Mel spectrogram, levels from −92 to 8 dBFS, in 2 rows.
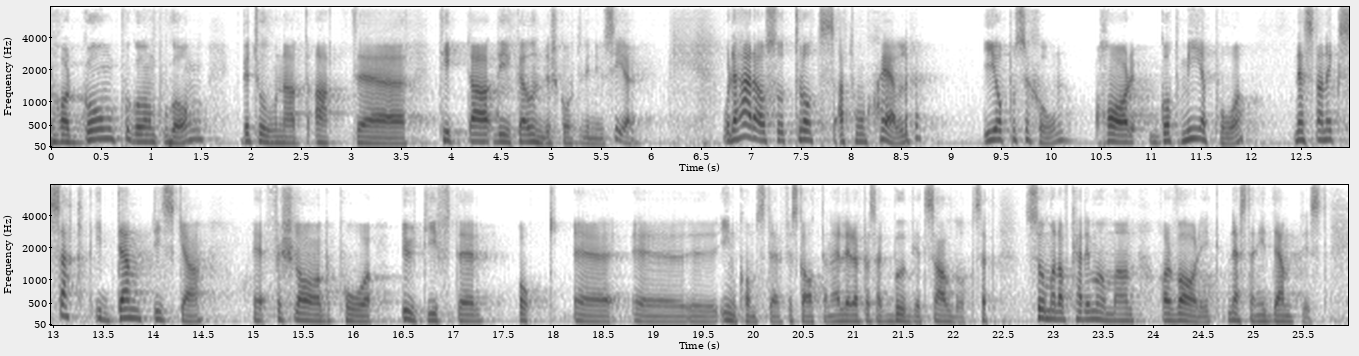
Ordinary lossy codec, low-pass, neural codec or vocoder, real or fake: none; none; codec, 16 kHz, 0.9 kbps, LongCat-Audio-Codec; fake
